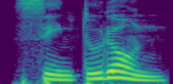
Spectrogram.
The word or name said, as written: cinturon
